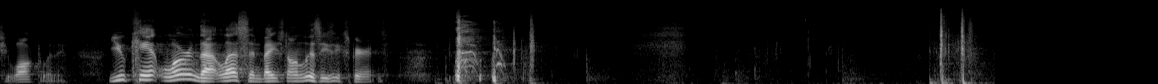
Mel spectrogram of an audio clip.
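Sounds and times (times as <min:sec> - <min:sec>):
speech: 0:00.0 - 0:04.9
faint breathing: 0:00.7 - 0:01.1, 0:04.0 - 0:04.4, 0:06.3 - 0:07.0
person coughing: 0:04.5 - 0:05.2.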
